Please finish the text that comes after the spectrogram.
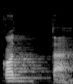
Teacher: huruf dalnya di sini sudah kita tidak baca pantulannya karena sudah bertemu dengan ta, jadi dimasukkan ketak. Jadi jangan dibaca qad tabayyana walaupun di sini sebenarnya ada sukun.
